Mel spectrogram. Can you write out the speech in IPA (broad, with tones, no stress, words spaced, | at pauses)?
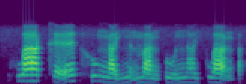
hwaː˦˥k̚xɛ̰˧˥ | hu˧ ŋa˧˩jŋə̰˧˨n ma˧˩ŋʔu˧˩ na̤˨˩jkwa̰˧˨ŋʔ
